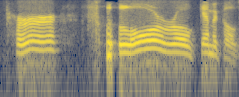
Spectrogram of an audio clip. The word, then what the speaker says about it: perfluorochemicals: Purifluoro chemicals. That's a mouthful. Another class of endocrine disruptors. Use cast iron, stainless steel, and enamel-coated cast iron instead. Why I cannot pronounce this, I have no idea. Perfluorochemicals, there we go, are also found in stain-resistant fabric treatments.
